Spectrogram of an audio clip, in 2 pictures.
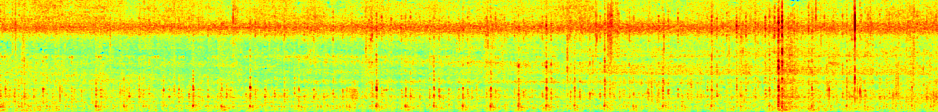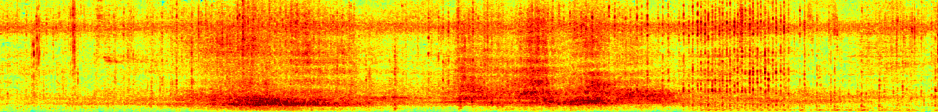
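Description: Motorcycle engines idling with an even, knocking beat. The sound swells louder twice in the second half, as vehicles pass close by.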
